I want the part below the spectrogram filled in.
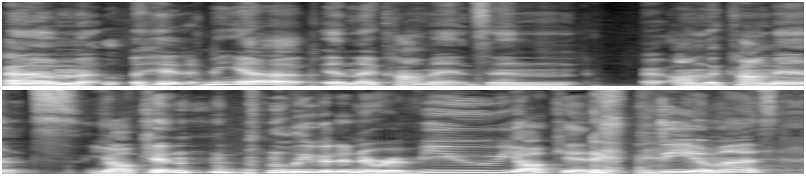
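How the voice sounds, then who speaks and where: A woman co-hosting a podcast in casual, jokey chat, laughing often and trailing off into quiet asides. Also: medium pitch, unhurried. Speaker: podcast co-host.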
